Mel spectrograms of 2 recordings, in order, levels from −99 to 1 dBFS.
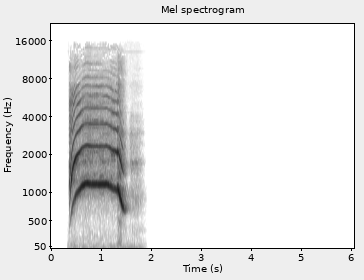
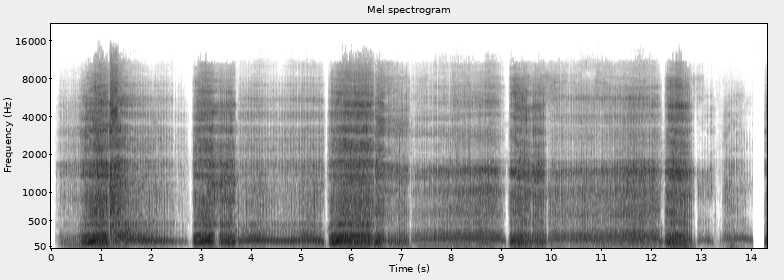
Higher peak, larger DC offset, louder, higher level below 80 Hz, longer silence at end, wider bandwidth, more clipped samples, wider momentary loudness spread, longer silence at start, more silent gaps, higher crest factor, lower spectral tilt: about the same, -4 dBFS vs -2 dBFS; neither; first, -15 LUFS vs -20 LUFS; second, -76 dBFS vs -40 dBFS; first, 4.6 s vs 0 s; about the same, 12 kHz vs 12.5 kHz; neither; second, 9 LU vs 20 LU; first, 0.35 s vs 0.15 s; second, none vs 14.04-14.25 s; about the same, 18 dB vs 18 dB; second, 4 dB/octave vs -5 dB/octave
